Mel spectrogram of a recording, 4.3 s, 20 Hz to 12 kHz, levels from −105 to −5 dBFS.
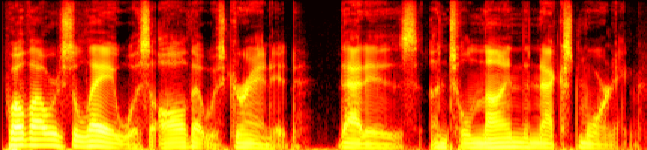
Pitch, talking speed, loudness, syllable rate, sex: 95 Hz, 195 wpm, -21 LUFS, 5.0 syllables/s, male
